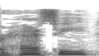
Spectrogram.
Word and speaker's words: Hesse: I do have Parker Hesse, and thanks to a loyal listener for upgrading my pronunciation game there on Parker Hesse, making the practice squad as the fifth tight end.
